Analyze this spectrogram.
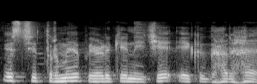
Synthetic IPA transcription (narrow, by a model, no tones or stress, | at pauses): ɪst͡ʃɪt̪ɾəmẽpeːɽkeniːt͡ʃeʔeːkɡʱɐɾɦɛː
